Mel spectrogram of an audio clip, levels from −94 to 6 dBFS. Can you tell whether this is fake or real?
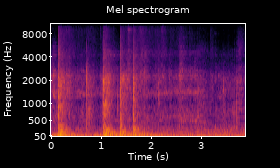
fake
